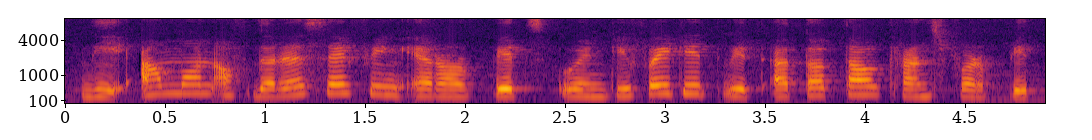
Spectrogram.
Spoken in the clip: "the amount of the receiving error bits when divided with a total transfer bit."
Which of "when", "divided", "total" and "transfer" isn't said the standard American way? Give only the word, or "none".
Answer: divided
